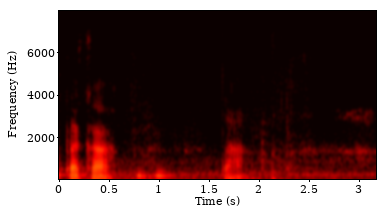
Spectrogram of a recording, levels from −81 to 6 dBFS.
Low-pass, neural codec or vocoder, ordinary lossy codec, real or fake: 7.2 kHz; none; none; real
